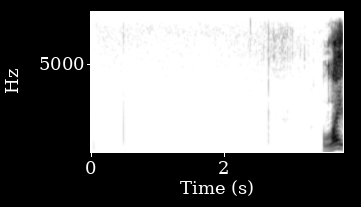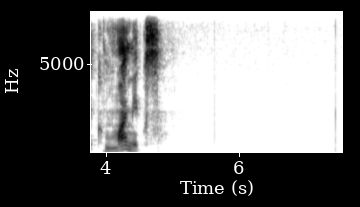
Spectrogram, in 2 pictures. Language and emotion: Russian, positive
